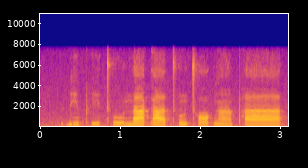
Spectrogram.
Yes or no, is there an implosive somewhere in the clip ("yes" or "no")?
yes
